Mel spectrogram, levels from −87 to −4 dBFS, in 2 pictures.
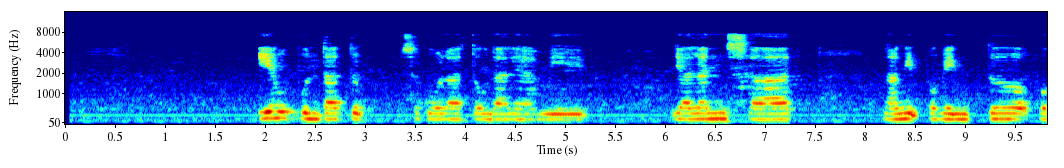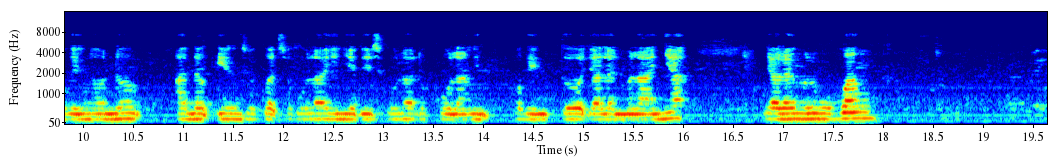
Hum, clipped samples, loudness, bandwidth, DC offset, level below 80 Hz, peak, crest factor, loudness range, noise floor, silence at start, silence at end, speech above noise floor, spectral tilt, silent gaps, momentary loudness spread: none; under 0.1%; -23 LUFS; 7.8 kHz; under 0.1%; -62 dBFS; -2 dBFS; 22 dB; 4 LU; -54 dBFS; 1.95 s; 0.1 s; 32 dB; -7 dB/octave; none; 12 LU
